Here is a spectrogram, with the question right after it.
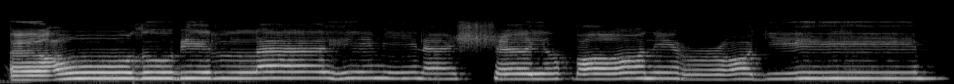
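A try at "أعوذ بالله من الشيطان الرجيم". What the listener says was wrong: Ya, masih ke bawah lagu ya. Ya, masih ke bawah lagu, zalnya tuh secara makhrajnya itu belum kena ya. Jadi huruf zalnya masih ada kesalahan dibacanya zu. Tapi zal makhrajnya ujung lidah bertemu dengan ujung gigi seri atas zu, a'udzu gitu ya. Alif a, ainnya u, a'udzu billah tidak jangan dikebawahin lagi ainnya.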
